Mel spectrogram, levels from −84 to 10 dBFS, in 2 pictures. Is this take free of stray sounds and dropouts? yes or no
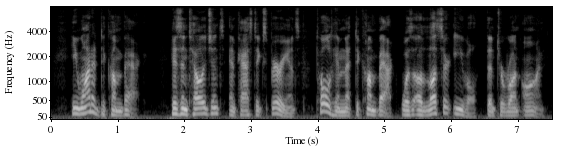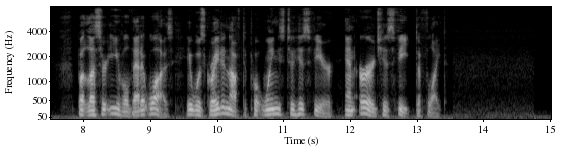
yes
